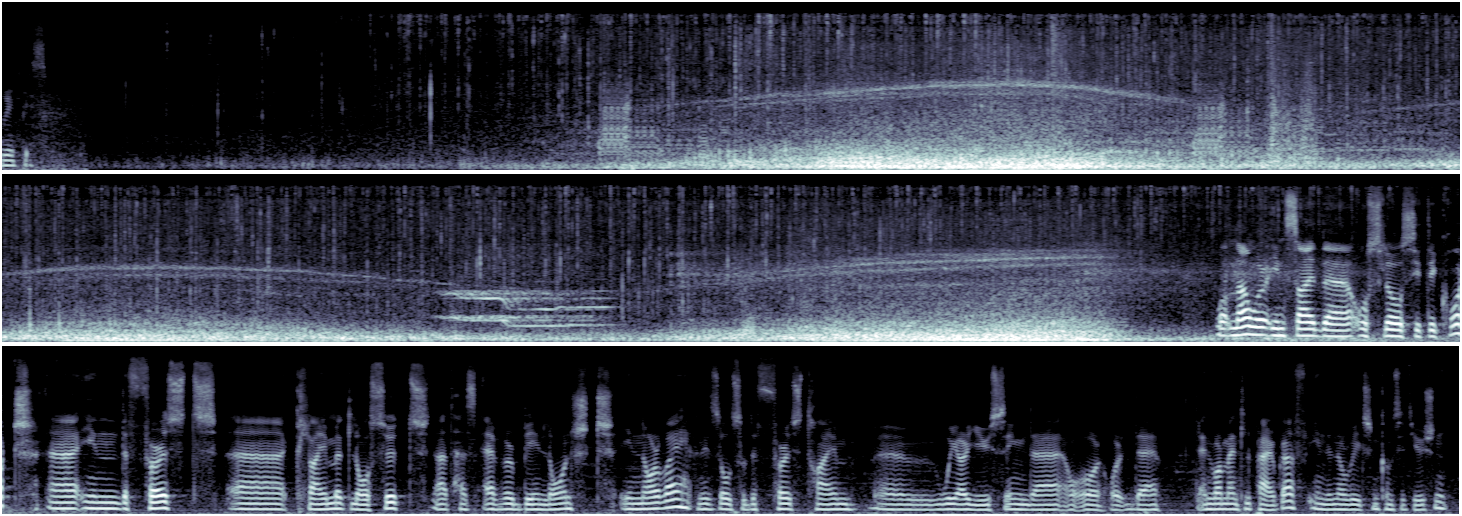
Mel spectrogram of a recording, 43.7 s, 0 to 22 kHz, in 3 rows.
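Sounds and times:
speech: 0.0 - 0.6, 26.8 - 43.7
roaring wind rush from hang glider loops: 5.8 - 29.3.

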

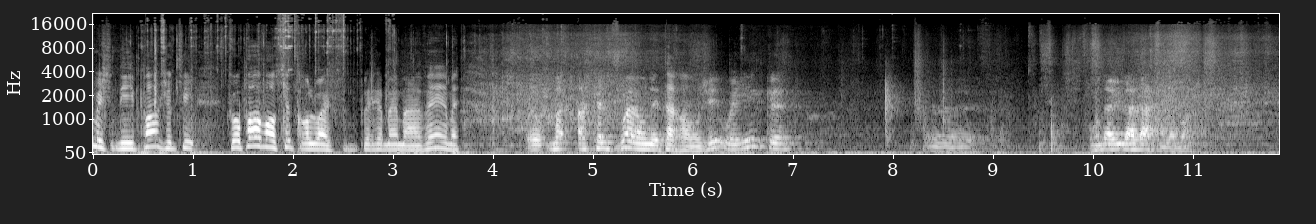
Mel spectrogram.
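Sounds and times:
speech: 0.0 - 7.1, 8.3 - 11.2
keys jingling while entering a buvette: 0.4 - 3.3, 4.1 - 4.9.

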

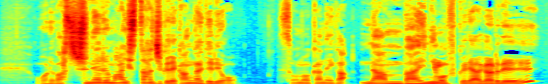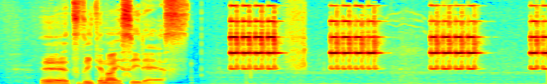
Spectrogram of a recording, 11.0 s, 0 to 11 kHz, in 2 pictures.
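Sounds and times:
faint hum: 0.0 - 10.9
speech: 0.4 - 7.4
kitchen timer beeping: 7.8 - 10.9.

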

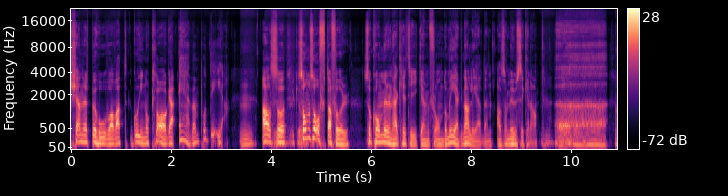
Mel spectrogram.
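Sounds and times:
speech: 0.0 - 10.9
frustrated low growling vocal groan: 3.4 - 3.8, 9.4 - 10.9.

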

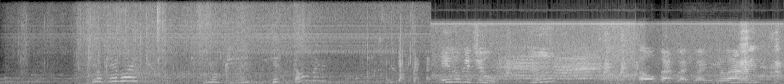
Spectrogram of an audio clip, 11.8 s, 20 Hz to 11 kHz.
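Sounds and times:
speech: 1.4 - 2.3, 3.0 - 5.0, 5.9 - 8.6, 9.6 - 11.7
duck quacking: 7.2 - 9.8, 10.6 - 11.7.

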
